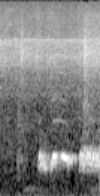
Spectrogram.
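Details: Spotted dove from a kept flock at a bird garden in Ba Vì, Hanoi, northern Vietnam: a short soft coo, two low steady hooting notes, the second following after a brief gap, over a quiet background.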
